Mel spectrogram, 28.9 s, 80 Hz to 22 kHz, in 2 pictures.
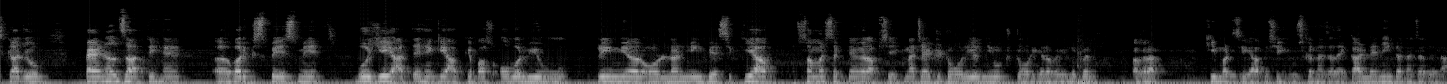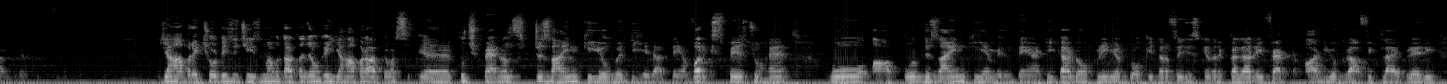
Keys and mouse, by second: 16.2-20.9 drag.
